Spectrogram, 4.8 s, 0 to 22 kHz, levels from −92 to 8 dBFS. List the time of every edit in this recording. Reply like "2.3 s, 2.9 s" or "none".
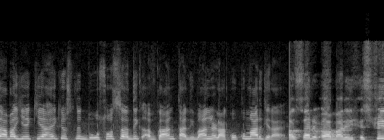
3.6 s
